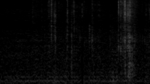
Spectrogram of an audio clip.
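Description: Near silence, with a faint crinkle of a foil trading-card pack being handled near the end.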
